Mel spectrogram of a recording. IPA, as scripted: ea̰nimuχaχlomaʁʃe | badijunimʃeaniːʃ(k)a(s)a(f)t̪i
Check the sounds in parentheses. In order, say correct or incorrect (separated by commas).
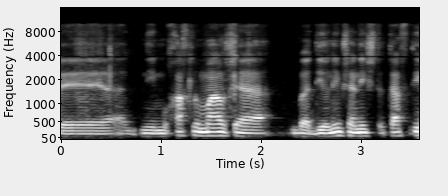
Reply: incorrect, incorrect, correct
